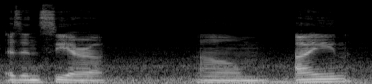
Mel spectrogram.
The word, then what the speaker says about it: ע: Áyin, it could be any vowel sound, basically. It's, in modern pronunciation, just guttural stop, so so áyin.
